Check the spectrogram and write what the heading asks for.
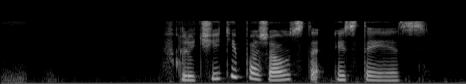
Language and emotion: Russian, neutral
